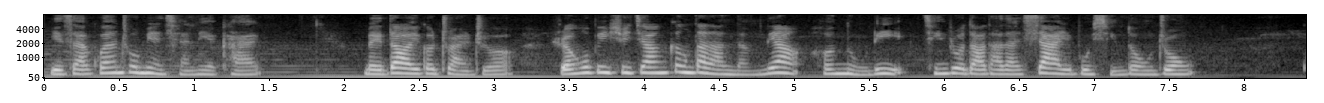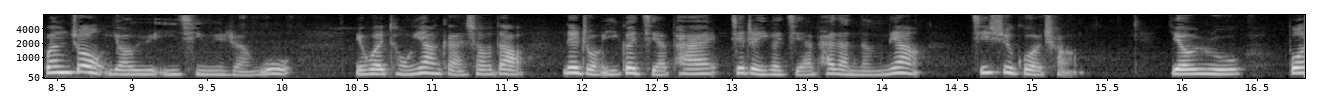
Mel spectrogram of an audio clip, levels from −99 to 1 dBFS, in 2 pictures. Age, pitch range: 20-39, 200-255 Hz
